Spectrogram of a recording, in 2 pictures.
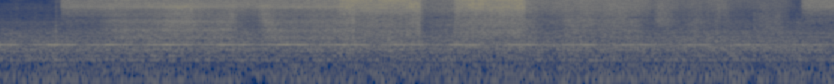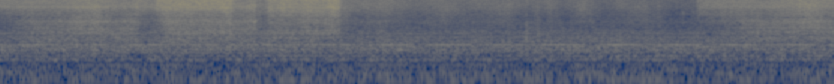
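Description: An airbrush hisses in short bursts.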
